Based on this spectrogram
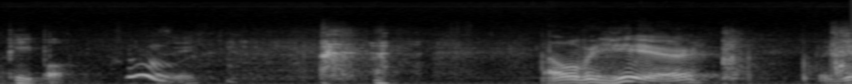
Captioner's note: chuckles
